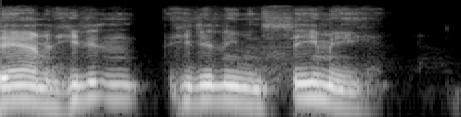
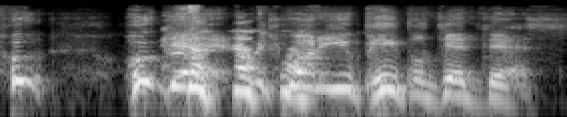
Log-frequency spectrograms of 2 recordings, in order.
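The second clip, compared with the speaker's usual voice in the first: high, furious, outraged, raging voice; 8 semitones higher than usual. Retelling how a prank victim reacted to cinder blocks: imitating someone raging. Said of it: "just sharing his rage in it".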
